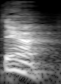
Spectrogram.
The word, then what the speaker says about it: teat: Tit itu puting. Iya, bacanya teat, puting.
